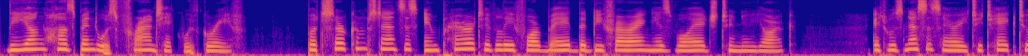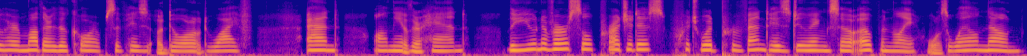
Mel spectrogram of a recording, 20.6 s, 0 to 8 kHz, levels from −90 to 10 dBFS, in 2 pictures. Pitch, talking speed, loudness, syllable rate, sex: 220 Hz, 145 wpm, -20 LUFS, 4.7 syllables/s, female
